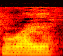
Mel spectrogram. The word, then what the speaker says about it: Mariah: don't have like wait Maria what's offensive towards a white person it's Mariah I apologize so that was offensive to me I'm sorry I mispronounced your name wait what has H at the end how did you mispronounce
